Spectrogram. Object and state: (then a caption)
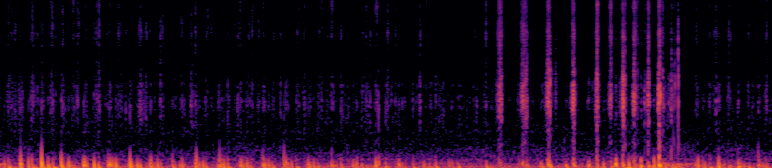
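Tennis ball, scratched and tapped. A yellow tennis ball with a hollow rubber core and felt surface is held close to the microphone and scratched and tapped with fingers and nails. Soft, dull low thumps repeat throughout, joined later by sharper, brighter scratchy clicks from the nails on the felt.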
